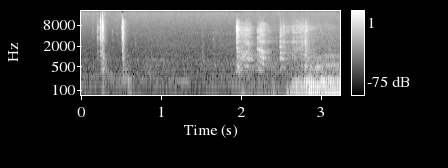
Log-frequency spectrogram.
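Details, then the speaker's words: JDM Subaru GC8 Version 5 after fixing a crank-no-start with the fuel pump not priming, tested once the pump primed: a few clicks and short cranking, then it fires first try and settles into a steady idle. "Oh, in the car starts up first."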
